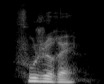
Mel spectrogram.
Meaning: fernbrake, stand of ferns
- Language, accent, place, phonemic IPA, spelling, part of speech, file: French, France, Lyon, /fuʒ.ʁɛ/, fougeraie, noun, LL-Q150 (fra)-fougeraie.wav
